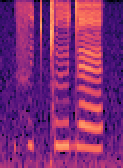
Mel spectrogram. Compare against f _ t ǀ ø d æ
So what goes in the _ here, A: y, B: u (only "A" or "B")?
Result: A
